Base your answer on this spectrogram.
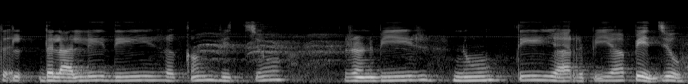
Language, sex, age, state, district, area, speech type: Punjabi, female, 60+, Punjab, Fazilka, rural, read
